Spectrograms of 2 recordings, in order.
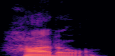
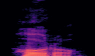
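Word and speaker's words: HODL: stock trading app today it's pronounced hle not Hodel while gbtc did see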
